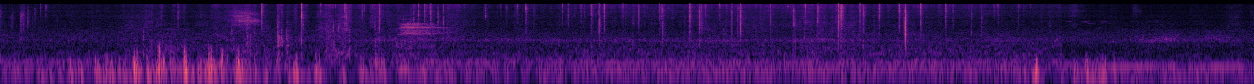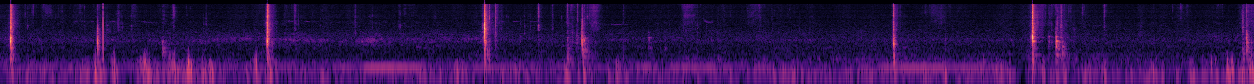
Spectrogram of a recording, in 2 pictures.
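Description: Hatchet chopping a birch branch: about eight sharp, separate strikes, one every one to four seconds, in the second half. Before them, a low rumble of wind on the microphone with light handling knocks.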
